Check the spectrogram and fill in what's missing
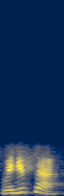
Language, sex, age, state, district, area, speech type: Kashmiri, female, 30-45, Jammu and Kashmir, Anantnag, rural, conversation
